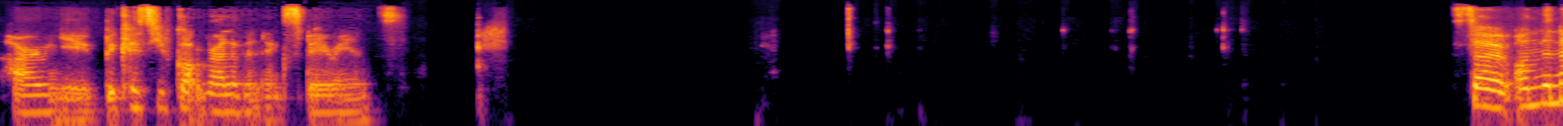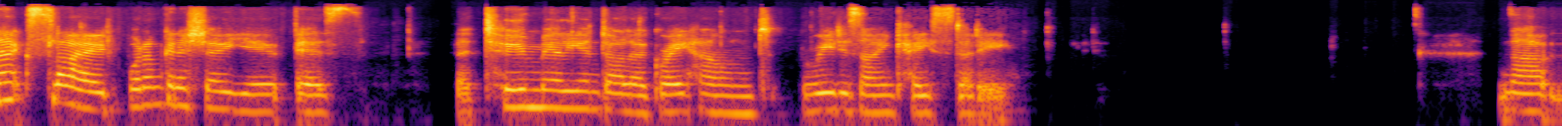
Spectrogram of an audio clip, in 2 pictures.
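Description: A woman speaks calmly, heard through an online call microphone.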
